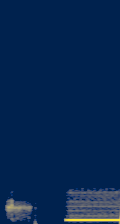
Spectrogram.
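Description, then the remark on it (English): A brief click and rustle, a short pause, then a steady, loud telephone dial tone hums continuously as a call back to someone is about to be placed. No one speaks. “Let me call him back. Here we go.”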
